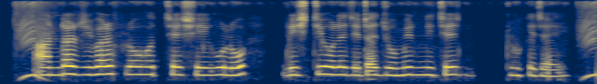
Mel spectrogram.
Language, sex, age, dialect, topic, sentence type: Bengali, female, 18-24, Northern/Varendri, agriculture, statement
